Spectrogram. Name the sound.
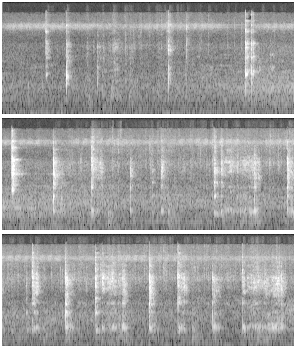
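frying onions in oil on medium flame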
